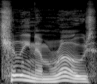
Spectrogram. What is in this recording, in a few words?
announcements male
